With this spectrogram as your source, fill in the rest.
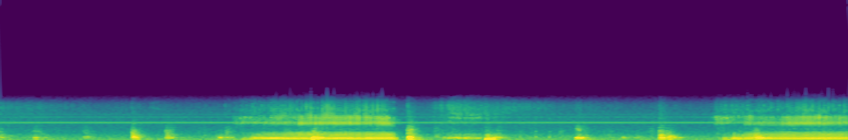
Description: Friend's dog Chevy asleep on the couch snorning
